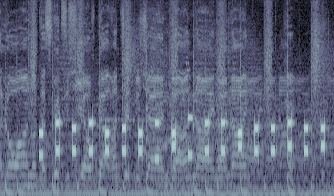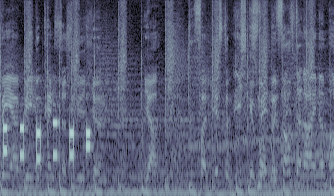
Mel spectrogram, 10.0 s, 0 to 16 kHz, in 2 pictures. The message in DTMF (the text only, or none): 49897873*B99*88#8085164*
